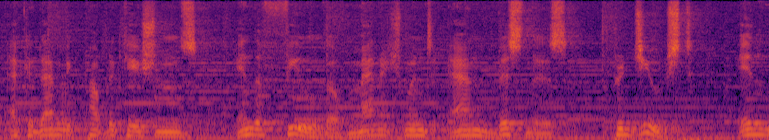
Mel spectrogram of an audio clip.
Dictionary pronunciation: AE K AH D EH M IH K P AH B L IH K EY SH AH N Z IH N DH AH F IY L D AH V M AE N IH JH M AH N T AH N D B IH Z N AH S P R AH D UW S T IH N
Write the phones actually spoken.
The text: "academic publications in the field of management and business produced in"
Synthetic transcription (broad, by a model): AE K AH D EH M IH K P AH B L IH K EY SH AH N Z IH N DH AH F IY L D AH V M AE N IH JH M AH N T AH N B IH Z N AH S P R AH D UW S T IH N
